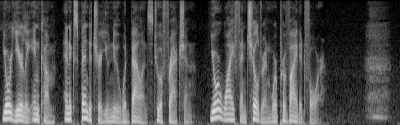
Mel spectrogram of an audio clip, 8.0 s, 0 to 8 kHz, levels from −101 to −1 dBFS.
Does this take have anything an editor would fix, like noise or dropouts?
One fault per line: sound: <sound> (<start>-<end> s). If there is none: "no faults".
sound: breath (7.3-7.9 s)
